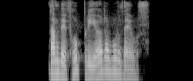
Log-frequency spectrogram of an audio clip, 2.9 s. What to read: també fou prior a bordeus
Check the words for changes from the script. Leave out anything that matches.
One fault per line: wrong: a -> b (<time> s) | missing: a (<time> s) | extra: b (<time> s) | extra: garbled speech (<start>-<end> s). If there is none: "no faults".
no faults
